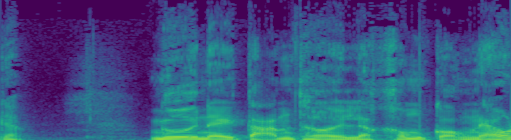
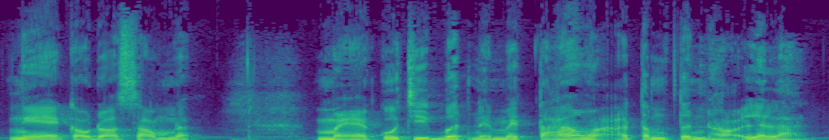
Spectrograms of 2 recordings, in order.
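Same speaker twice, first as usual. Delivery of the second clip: plain reading voice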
